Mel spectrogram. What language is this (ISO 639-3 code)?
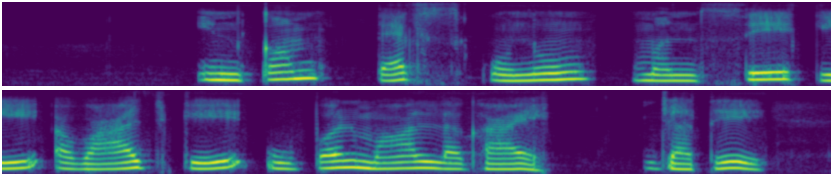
hne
